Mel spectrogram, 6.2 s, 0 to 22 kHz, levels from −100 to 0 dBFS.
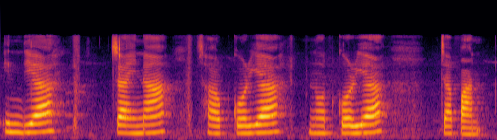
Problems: none marked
